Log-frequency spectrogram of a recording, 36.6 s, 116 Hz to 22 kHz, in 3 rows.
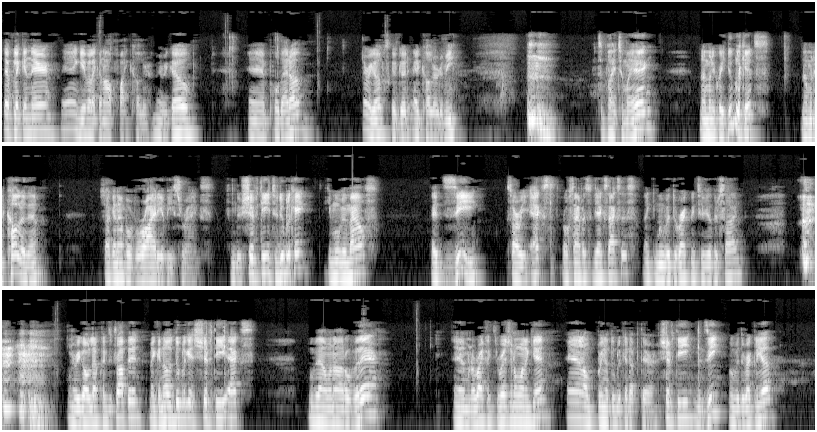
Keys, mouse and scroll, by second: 4.8 click, 5.7 click, 9.3-12.3 scroll down 2, 12.3-12.8 scroll down 1, 13.8-16.3 scroll down 1, 16.3 shift+d, 27.6 shift+d, 30.7 right click, 32.1-33.6 scroll down 2, 34.5 shift+d.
